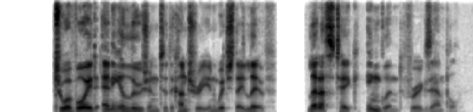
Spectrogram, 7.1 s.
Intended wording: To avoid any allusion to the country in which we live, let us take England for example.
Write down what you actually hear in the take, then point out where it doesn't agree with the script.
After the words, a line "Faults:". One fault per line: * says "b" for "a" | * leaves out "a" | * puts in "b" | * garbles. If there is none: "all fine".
To avoid any allusion to the country in which they live, let us take England for example.
Faults:
* says "they" for "we"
